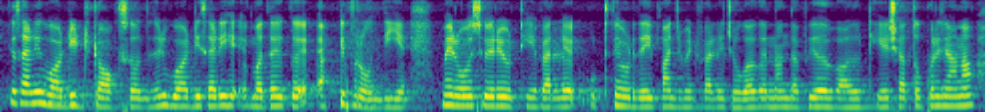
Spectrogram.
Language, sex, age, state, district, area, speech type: Dogri, female, 18-30, Jammu and Kashmir, Reasi, rural, spontaneous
